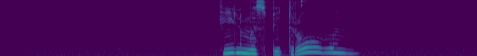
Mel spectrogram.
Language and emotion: Russian, sad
